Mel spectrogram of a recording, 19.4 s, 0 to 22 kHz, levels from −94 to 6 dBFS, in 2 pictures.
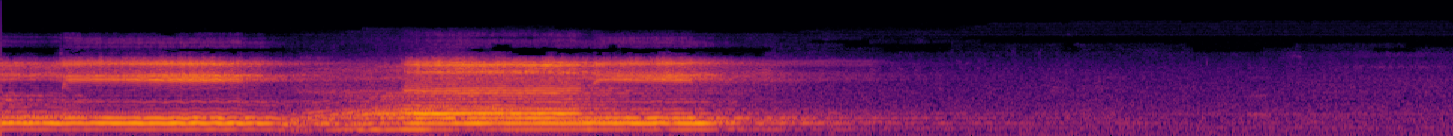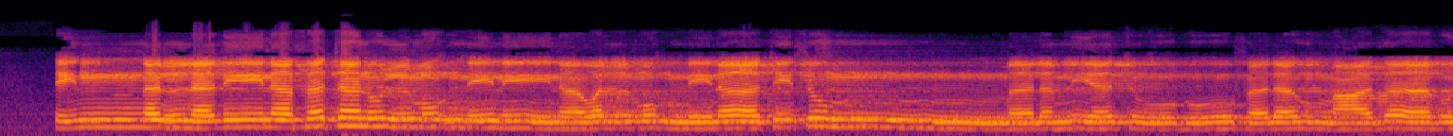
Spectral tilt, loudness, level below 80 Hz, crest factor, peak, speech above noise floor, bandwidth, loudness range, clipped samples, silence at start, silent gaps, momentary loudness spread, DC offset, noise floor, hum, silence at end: -4 dB/octave; -16 LUFS; -60 dBFS; 18 dB; -2 dBFS; 35 dB; 10.5 kHz; 11 LU; under 0.1%; 0 s; none; 11 LU; under 0.1%; -52 dBFS; none; 0 s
